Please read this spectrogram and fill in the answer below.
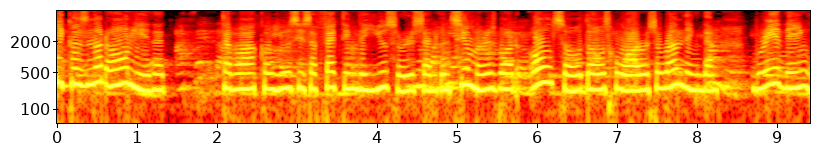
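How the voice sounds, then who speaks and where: Over noticeable background noise, a woman with a Mexican accent speaks at a fairly slow pace in a high pitch, her intonation fairly even and her loudness very even. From Mexico. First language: Spanish. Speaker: thoracic surgeon. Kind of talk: conference talk. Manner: halting.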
